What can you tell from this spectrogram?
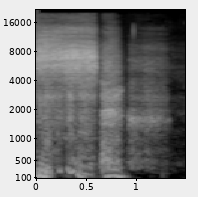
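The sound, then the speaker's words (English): A person mimics a cat's hiss: a loud, breathy hiss lasting about a second, then a shorter, softer hiss trailing off. “that girl who's going to hiss at him when she first sees him.”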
